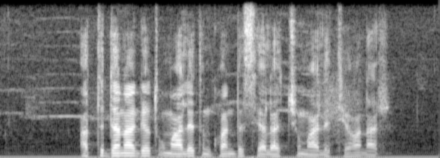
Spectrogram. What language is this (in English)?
Amharic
